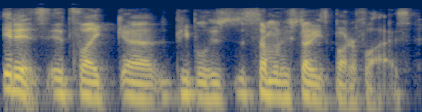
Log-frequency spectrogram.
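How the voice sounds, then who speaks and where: A man's voice: on the low side, fairly quick, fairly bright tone, husky, highs cut off. A man hosting a podcast, chatting casually through a discussion of a book. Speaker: podcast host.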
